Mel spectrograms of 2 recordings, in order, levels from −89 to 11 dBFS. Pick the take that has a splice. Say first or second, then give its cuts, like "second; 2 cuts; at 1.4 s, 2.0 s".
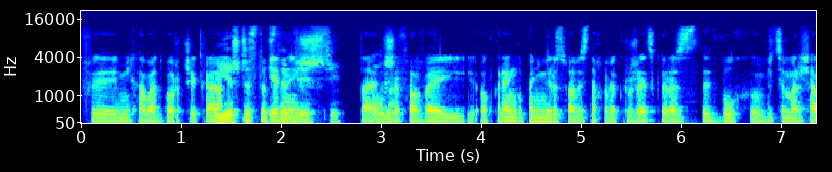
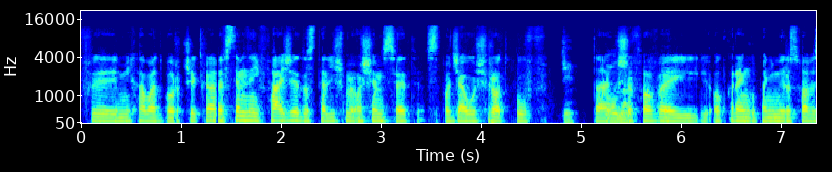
second; 2 cuts; at 1.3 s, 4.8 s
